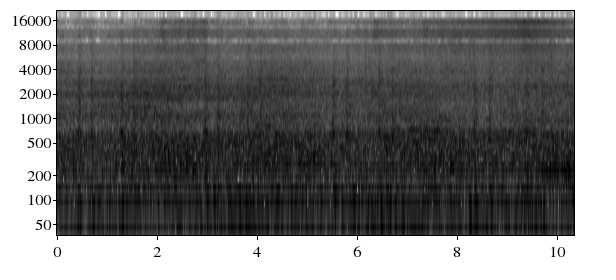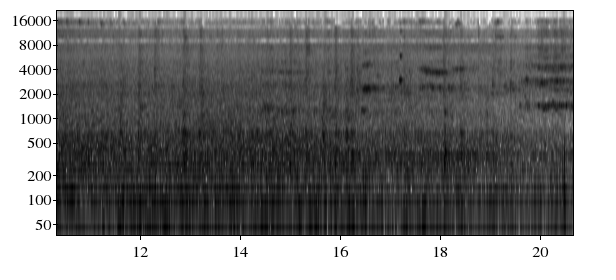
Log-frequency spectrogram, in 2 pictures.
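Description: JR 285 series Sunrise Express sleeper train moving past a station platform at low speed, with a steady rumble of wheels on the rails and the running gear.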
